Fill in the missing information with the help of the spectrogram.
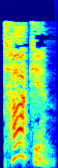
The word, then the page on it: takin: British English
